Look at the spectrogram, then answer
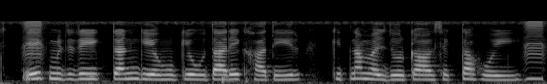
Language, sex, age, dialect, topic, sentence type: Bhojpuri, female, <18, Western, agriculture, question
